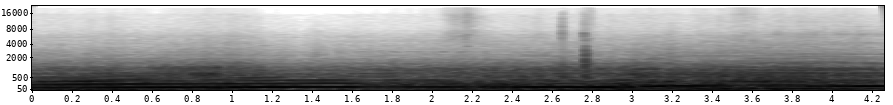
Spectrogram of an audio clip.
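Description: A Ferrari Roma engine runs loud and steady with a deep, sustained growl, pitch shifting slightly as it revs, alone without any voices.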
